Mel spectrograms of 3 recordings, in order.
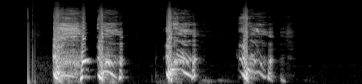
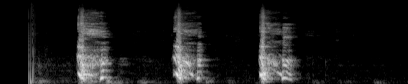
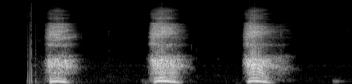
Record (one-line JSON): {"cough_length": "3.6 s", "cough_amplitude": 32767, "cough_signal_mean_std_ratio": 0.49, "three_cough_length": "4.1 s", "three_cough_amplitude": 30967, "three_cough_signal_mean_std_ratio": 0.36, "exhalation_length": "3.5 s", "exhalation_amplitude": 32767, "exhalation_signal_mean_std_ratio": 0.43, "survey_phase": "beta (2021-08-13 to 2022-03-07)", "age": "65+", "gender": "Male", "wearing_mask": "No", "symptom_none": true, "smoker_status": "Never smoked", "respiratory_condition_asthma": false, "respiratory_condition_other": false, "recruitment_source": "REACT", "submission_delay": "1 day", "covid_test_result": "Negative", "covid_test_method": "RT-qPCR", "influenza_a_test_result": "Unknown/Void", "influenza_b_test_result": "Unknown/Void"}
